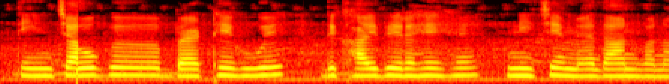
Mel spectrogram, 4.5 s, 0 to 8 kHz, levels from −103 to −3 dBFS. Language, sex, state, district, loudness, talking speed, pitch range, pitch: Hindi, female, Bihar, East Champaran, -29 LUFS, 160 wpm, 210-225 Hz, 220 Hz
